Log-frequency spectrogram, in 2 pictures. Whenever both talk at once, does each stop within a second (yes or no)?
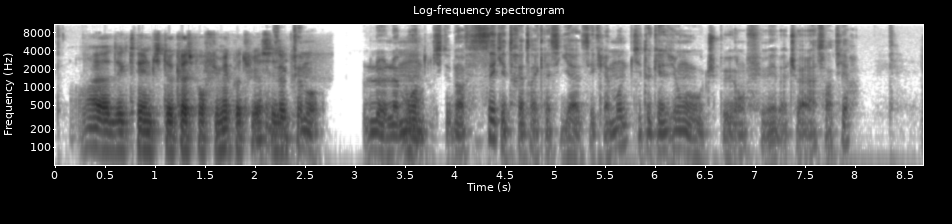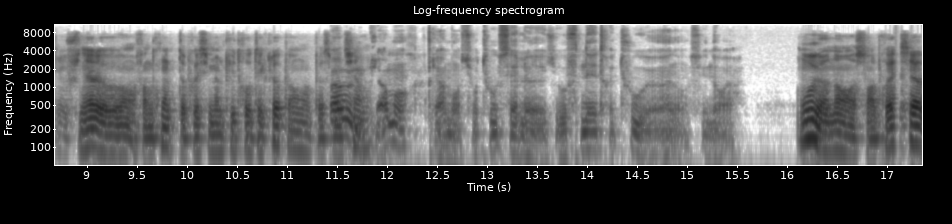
yes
